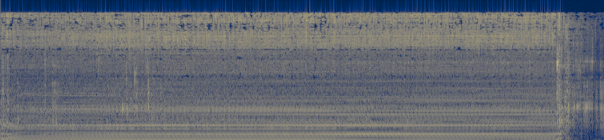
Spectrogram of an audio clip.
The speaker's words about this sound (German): Ja, hier haben wir das wundervolle Geräusch eines Kaffeevollautomaten gehört, beziehungsweise einer Kaffeemaschine, was so absolut zu meinen Lieblingsgeräuschen gehört, wenn ich mal so drüber nachdenke.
